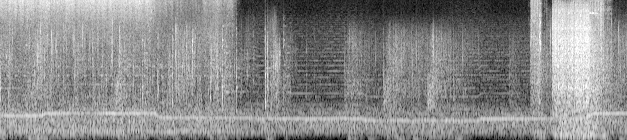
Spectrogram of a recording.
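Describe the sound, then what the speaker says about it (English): Gunfire in the factory-building game Factorio, a rapid continuous rattle of automated turret shots layered over a steady droning game soundtrack, with a louder burst near the end. "Okay, the gunfire has started."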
